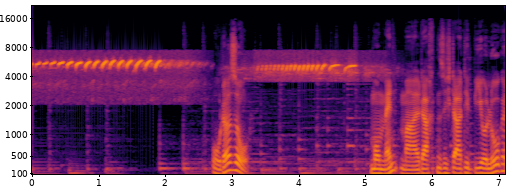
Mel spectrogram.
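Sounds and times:
Madagascan Boophis frog high thin whistled call: 0.0 - 5.3
speech: 2.7 - 3.4, 5.1 - 7.0.

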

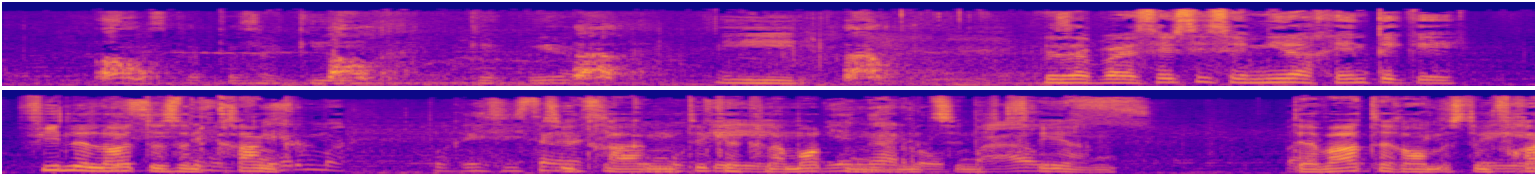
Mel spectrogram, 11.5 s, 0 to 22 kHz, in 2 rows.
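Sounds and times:
dogs keeping watch at a health centre barking: 0.3 - 2.5, 3.1 - 3.5
speech: 0.5 - 10.0, 10.6 - 11.4.

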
